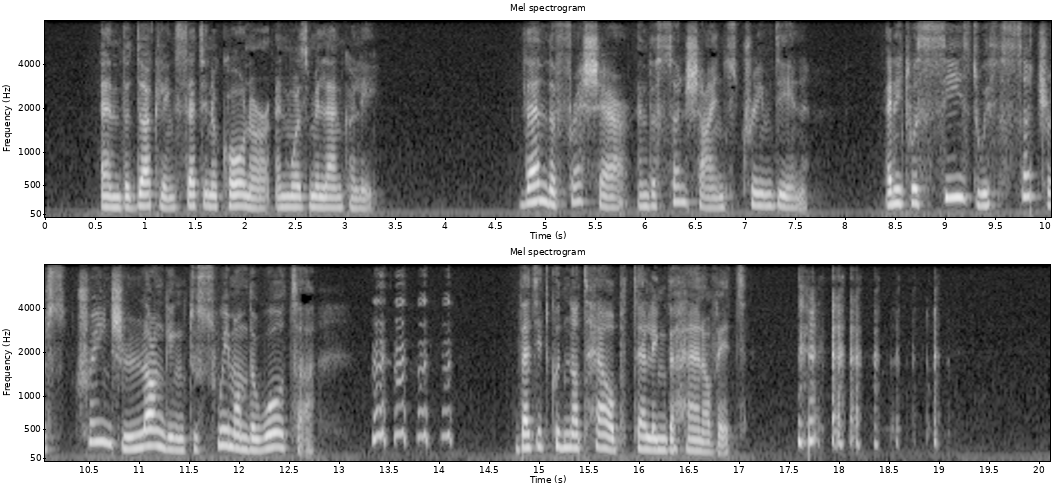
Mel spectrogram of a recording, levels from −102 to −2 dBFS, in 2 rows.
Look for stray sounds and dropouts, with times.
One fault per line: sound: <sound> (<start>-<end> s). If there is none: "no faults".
sound: laugh (13.3-14.1 s)
sound: laugh (17.6-19.1 s)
